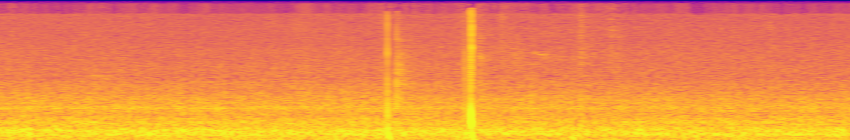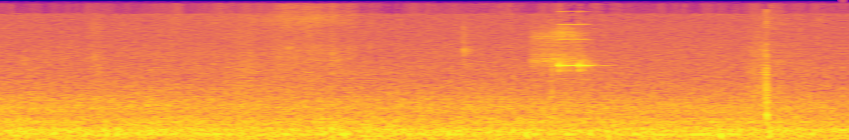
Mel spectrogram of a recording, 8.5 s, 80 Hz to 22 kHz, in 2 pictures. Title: MHI Avanti Aircon #2 - Clicking / Ticking Noise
